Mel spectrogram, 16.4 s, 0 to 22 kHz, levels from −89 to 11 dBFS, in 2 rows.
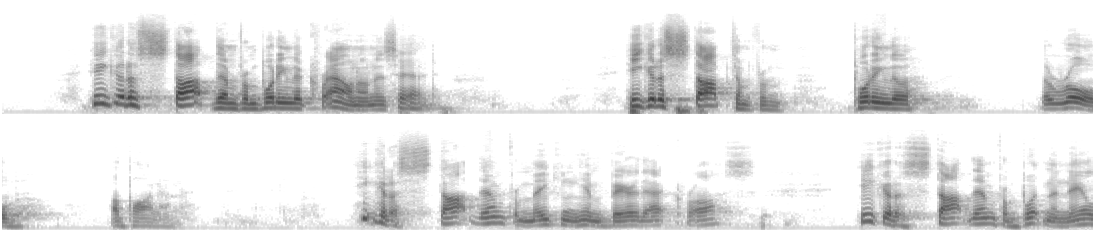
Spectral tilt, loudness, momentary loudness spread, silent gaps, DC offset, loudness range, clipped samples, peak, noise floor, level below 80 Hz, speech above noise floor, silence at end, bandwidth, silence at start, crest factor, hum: -5.5 dB/octave; -28 LUFS; 17 LU; none; under 0.1%; 11 LU; under 0.1%; -6 dBFS; -75 dBFS; -56 dBFS; 47 dB; 0 s; 12.5 kHz; 0.7 s; 22 dB; none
